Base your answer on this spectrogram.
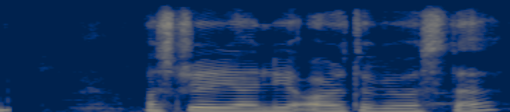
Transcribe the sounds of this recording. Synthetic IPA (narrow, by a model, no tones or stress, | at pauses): ʌsʈrelijaleʔʌrt̪ʰʌbjʌwʌst̪ʰa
